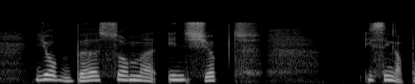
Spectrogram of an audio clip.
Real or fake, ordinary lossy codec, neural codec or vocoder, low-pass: real; none; none; 7.2 kHz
